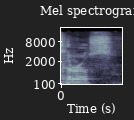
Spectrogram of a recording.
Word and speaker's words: Kouros: Korus. How you say it? – I'm still guessing, just like you. – KOUROS. – Mm-hmm. So 2018 Kuros. From Nemea. – Kuros.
